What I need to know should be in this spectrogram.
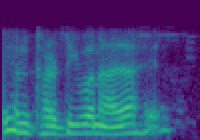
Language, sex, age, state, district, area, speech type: Urdu, female, 30-45, Delhi, South Delhi, rural, conversation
